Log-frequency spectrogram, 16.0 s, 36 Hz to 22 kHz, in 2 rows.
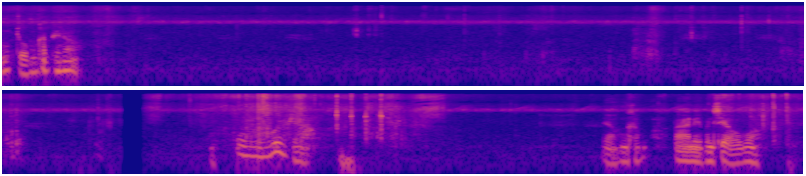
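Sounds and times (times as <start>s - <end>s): hand rustling dry leaves: 9.9s - 11.2s.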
